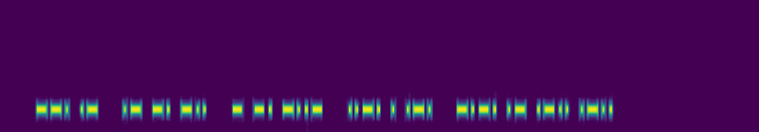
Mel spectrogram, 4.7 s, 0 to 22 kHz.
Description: Morse code, heard as a keyed tone, about 52 wpm, 700 Hz. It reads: GA AND TNX FER CALL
